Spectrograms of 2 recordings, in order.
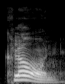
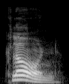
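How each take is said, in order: The two takes are said the same way.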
